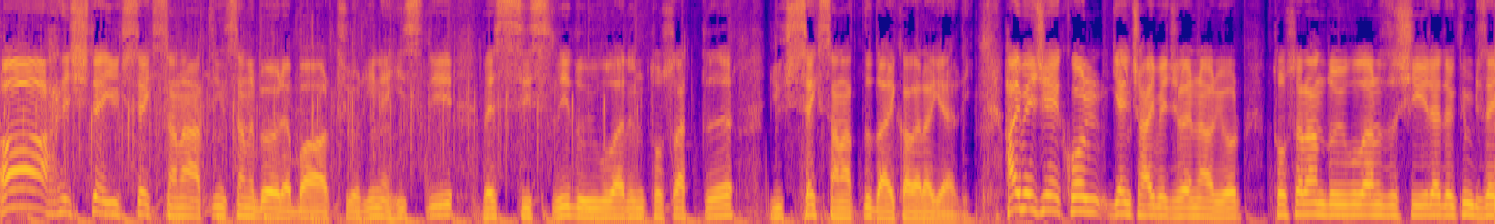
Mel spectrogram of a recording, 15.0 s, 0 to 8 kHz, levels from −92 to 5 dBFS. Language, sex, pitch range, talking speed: Turkish, male, 110-160 Hz, 110 wpm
